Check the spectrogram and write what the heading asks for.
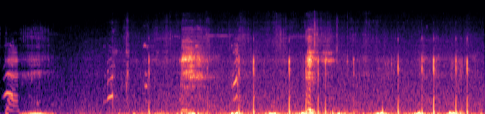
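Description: Heavy low thuds, about two a second, from a handler walking through grass with a body-worn camera, following a tracking dog on a lead. A few short whining sounds from the dog come near the start and at about a second and a half.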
